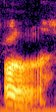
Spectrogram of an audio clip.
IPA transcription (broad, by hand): əɹ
